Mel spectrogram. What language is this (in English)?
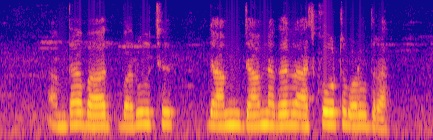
Sindhi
